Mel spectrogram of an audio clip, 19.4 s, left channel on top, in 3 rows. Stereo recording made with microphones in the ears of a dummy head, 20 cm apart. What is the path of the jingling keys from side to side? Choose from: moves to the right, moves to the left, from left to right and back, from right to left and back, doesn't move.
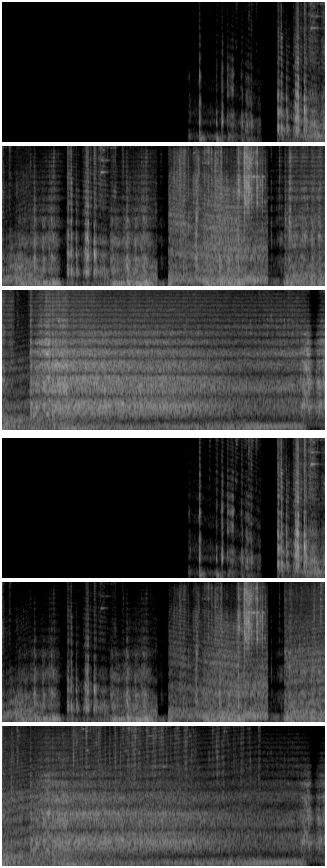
from right to left and back.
